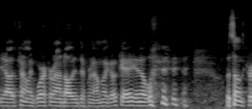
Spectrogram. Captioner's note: laughing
